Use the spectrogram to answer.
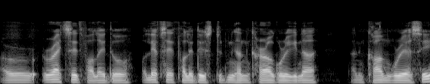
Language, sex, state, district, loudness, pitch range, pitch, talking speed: Nagamese, male, Nagaland, Dimapur, -19 LUFS, 95-105 Hz, 100 Hz, 195 wpm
